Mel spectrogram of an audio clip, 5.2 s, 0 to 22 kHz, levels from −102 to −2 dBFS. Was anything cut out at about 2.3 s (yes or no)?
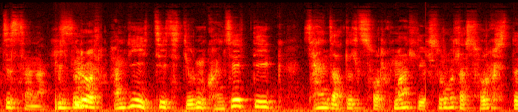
no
